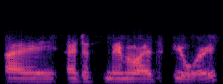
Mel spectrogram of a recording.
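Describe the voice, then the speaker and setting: A young Korean man speaking English with a Korean accent as an interviewee, halting and searching for words, often restarting. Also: medium pitch, level tone, dry recording. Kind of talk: casual conversation in English. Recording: tinny phone-like audio.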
